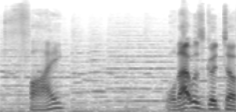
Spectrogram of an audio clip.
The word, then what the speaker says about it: Fi: placed in the franchise oh it's pronounced phi well that was good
